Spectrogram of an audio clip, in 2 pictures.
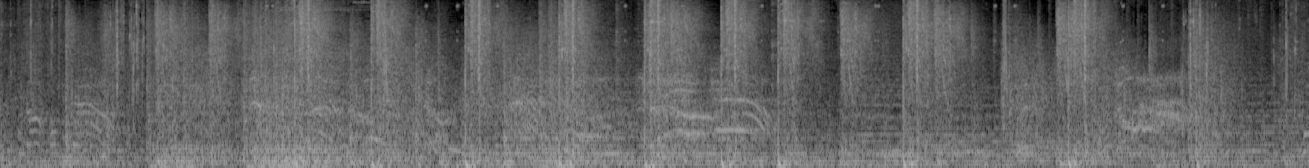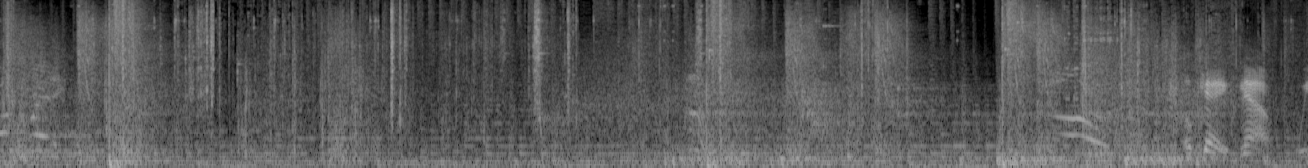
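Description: Rapid gunfire bursts and sustained volleys from a firefight in the video game The Division, loud and continuous across the scene, with a voice talking over the shooting.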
